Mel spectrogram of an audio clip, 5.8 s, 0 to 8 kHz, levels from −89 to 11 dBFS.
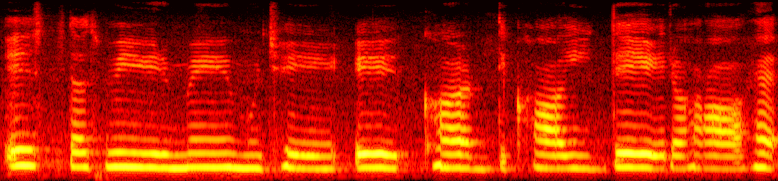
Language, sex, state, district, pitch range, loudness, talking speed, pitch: Hindi, female, Madhya Pradesh, Katni, 215-235 Hz, -14 LUFS, 105 wpm, 225 Hz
